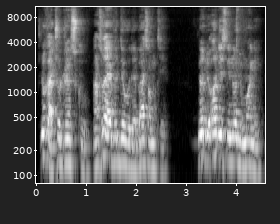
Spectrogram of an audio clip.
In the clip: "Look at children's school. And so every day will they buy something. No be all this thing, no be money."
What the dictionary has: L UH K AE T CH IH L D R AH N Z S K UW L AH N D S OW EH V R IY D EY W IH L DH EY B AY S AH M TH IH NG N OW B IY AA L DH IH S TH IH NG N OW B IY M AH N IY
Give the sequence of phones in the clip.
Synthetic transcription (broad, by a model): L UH K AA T CH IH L D R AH N S K UW L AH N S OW EH V R IY D EY W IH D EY B AY S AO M T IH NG N OW B IY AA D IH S T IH N OW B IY M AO N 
